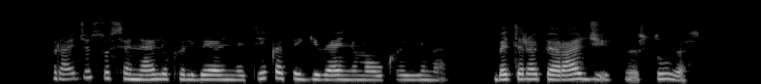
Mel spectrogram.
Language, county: Lithuanian, Vilnius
